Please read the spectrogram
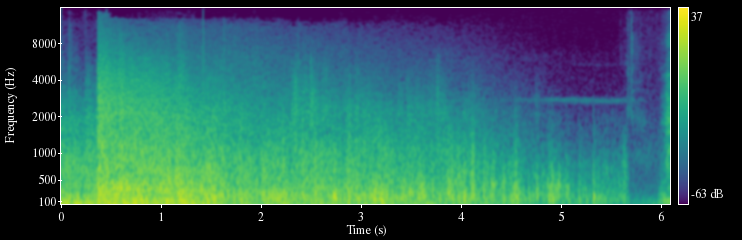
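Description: Thunder sound effect: a crack a moment in, then a long rumble that fades away over the next five seconds.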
